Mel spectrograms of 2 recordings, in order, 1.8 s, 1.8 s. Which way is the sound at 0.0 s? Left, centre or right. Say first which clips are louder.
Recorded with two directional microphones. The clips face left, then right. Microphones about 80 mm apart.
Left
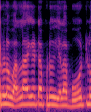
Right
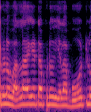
Left 4 dB; left.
